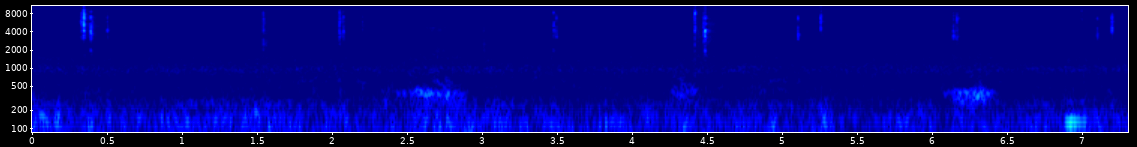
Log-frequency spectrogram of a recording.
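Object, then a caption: Bar of soap cut with a blade. A blade cuts diagonal grooves into a solid white embossed bar of soap held horizontally. Short, bright, crisp scraping clicks recur through the clip over a soft low background hiss, with a few faint duller scrapes in between.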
